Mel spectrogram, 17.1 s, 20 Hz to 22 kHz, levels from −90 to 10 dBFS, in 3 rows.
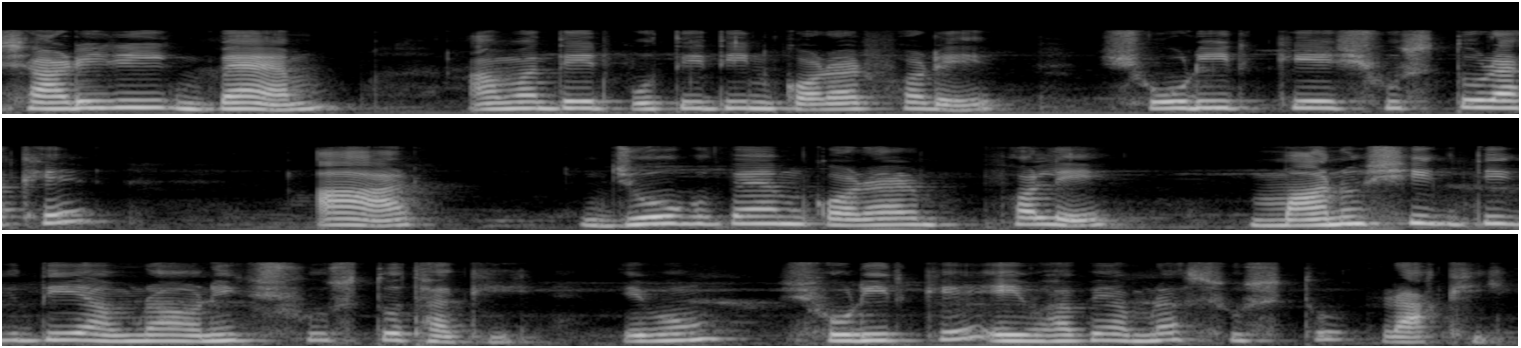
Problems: background sounds at intervals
